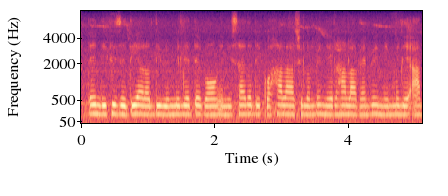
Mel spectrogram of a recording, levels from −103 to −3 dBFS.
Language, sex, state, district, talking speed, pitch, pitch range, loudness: Chakma, female, Tripura, Unakoti, 220 wpm, 185 Hz, 180-190 Hz, -14 LUFS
